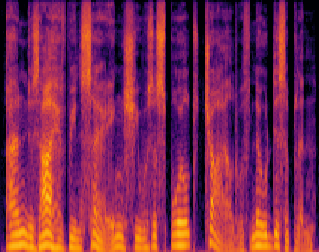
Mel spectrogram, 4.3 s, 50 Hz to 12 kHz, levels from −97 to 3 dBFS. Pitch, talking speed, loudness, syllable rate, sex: 115 Hz, 195 wpm, -18 LUFS, 4.2 syllables/s, male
